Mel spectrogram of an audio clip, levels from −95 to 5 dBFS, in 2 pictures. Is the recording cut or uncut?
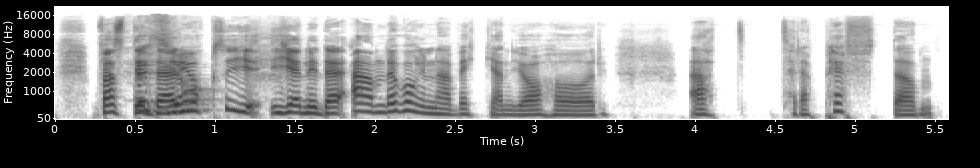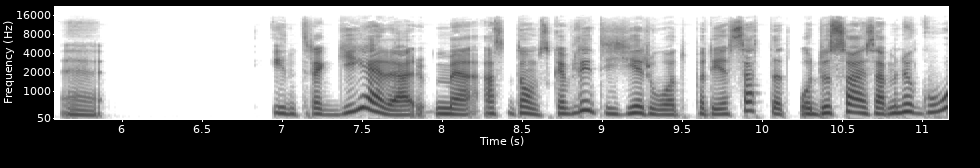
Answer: cut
